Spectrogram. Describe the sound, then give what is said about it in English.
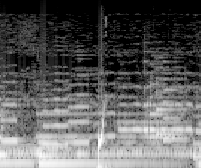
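A single bright water drip from a leak falls on Pipsqueak's head as he lies in bed, landing with a quick plop that bends upward in pitch, heard over steady, sustained musical tones humming underneath. “Something wet fell on his head. Drip, drop, plip, plop.”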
